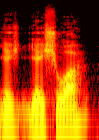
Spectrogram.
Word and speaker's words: Yeshua: a point where one of the songs called Yeshua, some pronounce it Yeshua, for the name of Jesus.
